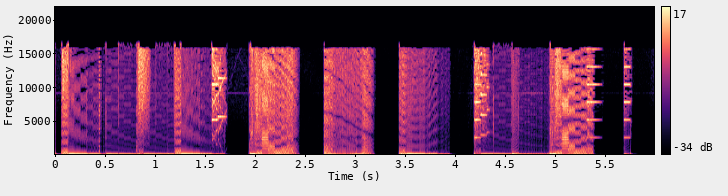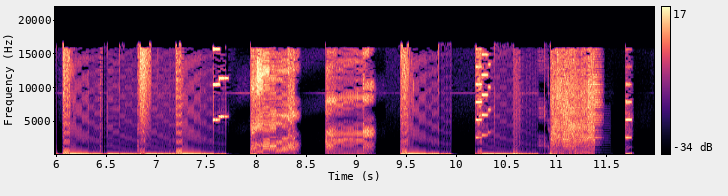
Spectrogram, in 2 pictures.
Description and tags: LSDJ drumloop slow game boy CPU
Akin to underclocking the game boy
drumloop, lsdj, nintendo, slow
